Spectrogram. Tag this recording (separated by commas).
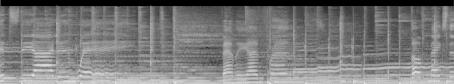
Music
